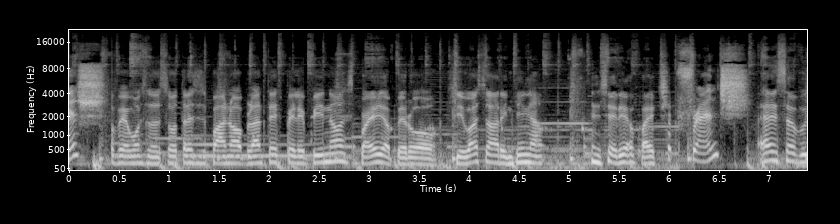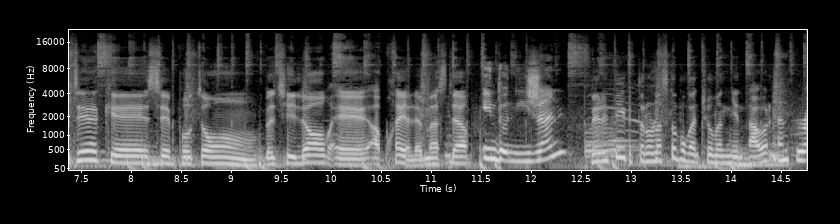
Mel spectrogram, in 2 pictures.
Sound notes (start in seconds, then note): 0.3 speaking Spanish; 7.0 speaking French; 12.4 speaking Indonesian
